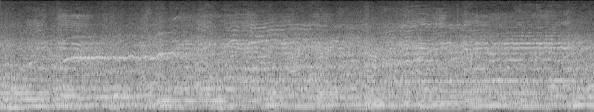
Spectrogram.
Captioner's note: audience whistles and faintly shouts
